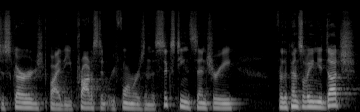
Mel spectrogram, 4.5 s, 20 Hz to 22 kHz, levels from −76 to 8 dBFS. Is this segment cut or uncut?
uncut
